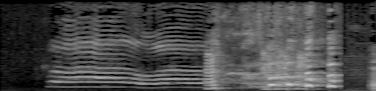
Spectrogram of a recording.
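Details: A domestic cat draws out one long, steady meow lasting about a second and a half. Excited human voices and laughter then crowd in over the rest.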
